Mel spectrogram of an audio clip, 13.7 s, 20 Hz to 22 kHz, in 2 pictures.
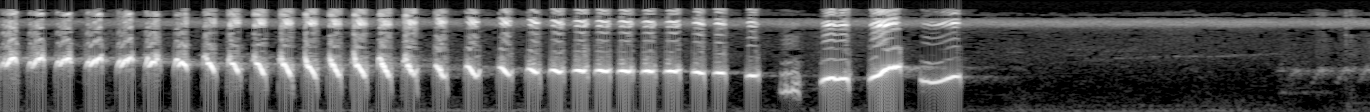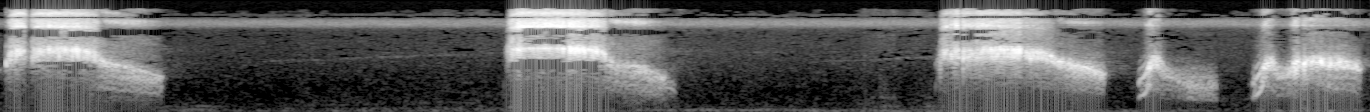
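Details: White-rumped shama song used to prompt other birds to sing and respond quickly: a rapid run of about 20 repeated chirps, then short whistles and loud harsh bursts with pauses between.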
